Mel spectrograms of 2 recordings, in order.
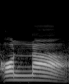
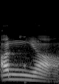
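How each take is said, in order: First: The middle sound is a doubled n. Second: The middle sound is n followed by y. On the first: This is the Bengali reading. "বাংলায় বললে অন্না" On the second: This is the Sanskrit reading. "সংস্কৃত উচ্চারণ কি হবে? অন যুগ ইয়া"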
